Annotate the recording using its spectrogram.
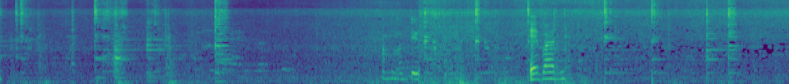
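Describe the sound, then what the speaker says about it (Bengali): Jackfruit seeds frying in a pan with cumin and nigella seeds, with intermittent clacks and scrapes of stirring over a soft sizzle that grows busier in the second half. "তারপরে আমি কাঁঠালের বীজগুলো দিয়ে ভালো করে নাড়াচ্ছি, ভালো করে ভেজে নিচ্ছি"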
